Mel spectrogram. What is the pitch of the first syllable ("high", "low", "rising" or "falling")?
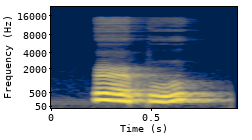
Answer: falling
